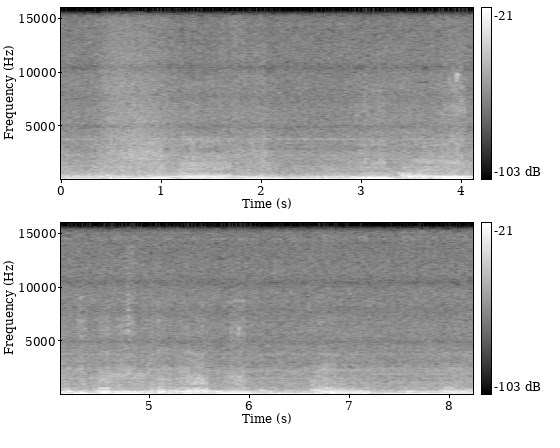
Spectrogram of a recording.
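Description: A Maine Coon cat purrs deeply and steadily, a low rumbling greeting to its returning owner.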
